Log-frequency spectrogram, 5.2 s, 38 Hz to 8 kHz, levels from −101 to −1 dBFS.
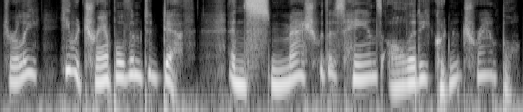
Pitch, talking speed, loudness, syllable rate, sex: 180 Hz, 195 wpm, -22 LUFS, 4.8 syllables/s, male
